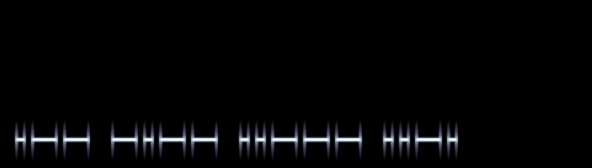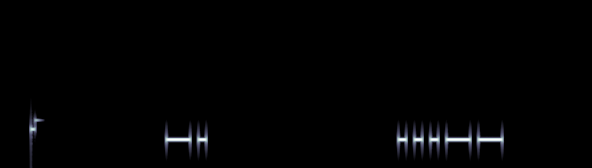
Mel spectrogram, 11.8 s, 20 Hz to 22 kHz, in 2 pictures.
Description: Morse code, heard as a keyed tone, about 15 wpm, spaced as for 9 wpm, 700 Hz. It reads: WY2F N3
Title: USA Call Signs - 4 Characters - 8x Character Spacing - 15wpm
